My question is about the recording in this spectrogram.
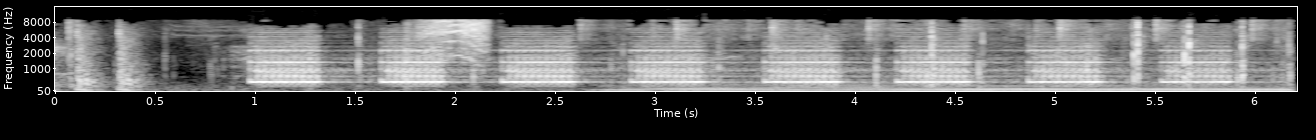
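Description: Cartoon soundtrack: an electronic tone pulsing evenly about one and a half times a second over a steady higher tone, with a low hum coming in about halfway through.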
